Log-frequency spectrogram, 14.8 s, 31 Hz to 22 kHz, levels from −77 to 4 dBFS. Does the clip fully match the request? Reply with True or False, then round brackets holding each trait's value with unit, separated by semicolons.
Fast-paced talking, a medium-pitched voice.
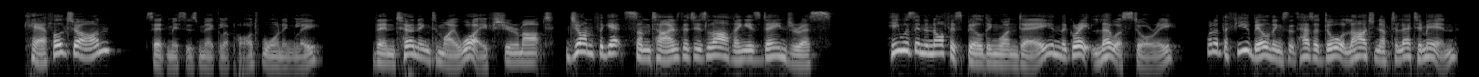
True (210 wpm; 170 Hz)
